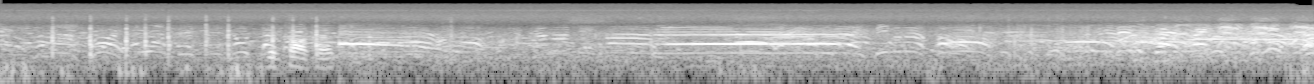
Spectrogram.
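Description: Spectators' voices calling out and cheering, none of it clear enough to make out words. There is a quick run of sharp clicks in the first three seconds, and one long held shout around the middle.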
